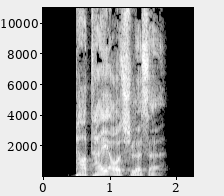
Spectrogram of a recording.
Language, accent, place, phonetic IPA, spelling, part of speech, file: German, Germany, Berlin, [paʁˈtaɪ̯ʔaʊ̯sˌʃlʏsə], Parteiausschlüsse, noun, De-Parteiausschlüsse.ogg
- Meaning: nominative/accusative/genitive plural of Parteiausschluss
